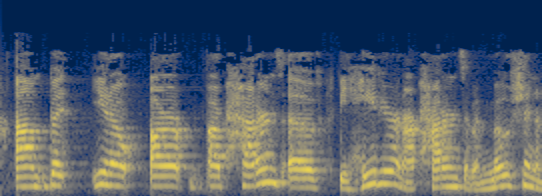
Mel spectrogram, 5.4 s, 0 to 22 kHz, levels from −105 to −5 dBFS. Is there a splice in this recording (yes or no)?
yes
